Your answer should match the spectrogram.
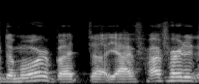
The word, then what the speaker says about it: D'Amours: Yeah, well, in French, the S at the end is silent, so it's Damour.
